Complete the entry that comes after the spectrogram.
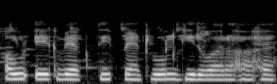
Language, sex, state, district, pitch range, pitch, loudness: Hindi, female, Uttar Pradesh, Saharanpur, 225-240 Hz, 235 Hz, -15 LUFS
